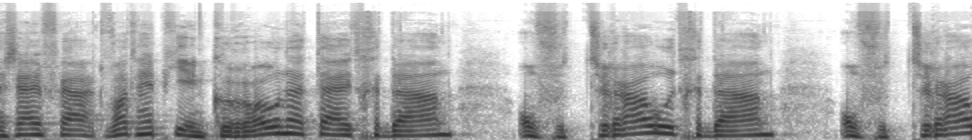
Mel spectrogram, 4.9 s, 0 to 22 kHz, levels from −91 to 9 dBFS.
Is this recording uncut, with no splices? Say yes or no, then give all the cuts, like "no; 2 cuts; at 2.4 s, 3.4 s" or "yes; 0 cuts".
no; 1 cut; at 3.4 s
